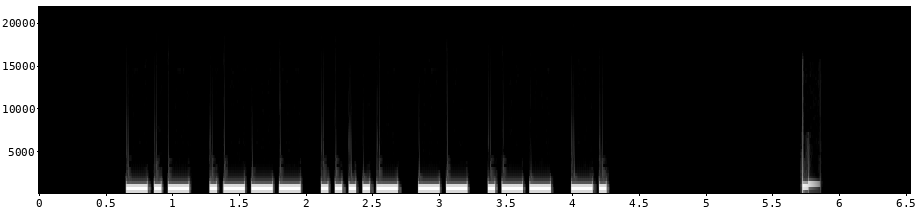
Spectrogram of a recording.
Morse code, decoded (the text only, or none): KJ4MWN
